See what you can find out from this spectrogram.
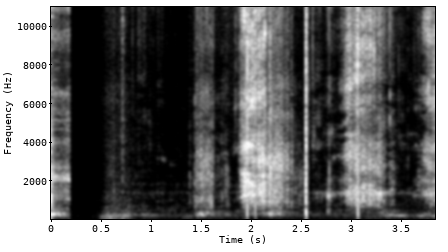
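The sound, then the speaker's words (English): Crunchy chewing as someone eats in an ASMR-style recording: crisp bites and crunches come in irregular bursts, some loud and sharp, broken by brief quiet gaps, with no talk. “Some people even enjoy the sound of people eating.”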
